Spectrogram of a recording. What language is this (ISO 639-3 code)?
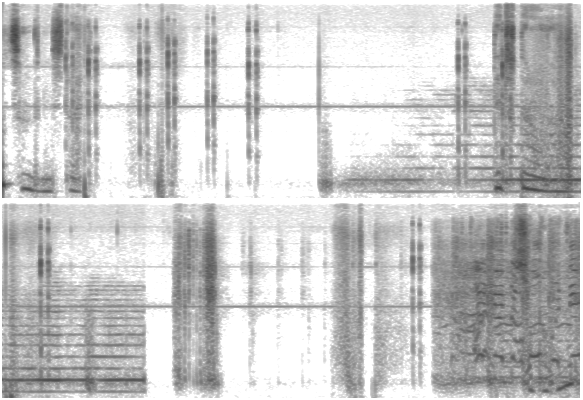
rus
